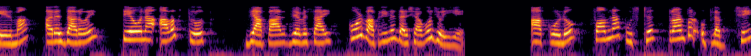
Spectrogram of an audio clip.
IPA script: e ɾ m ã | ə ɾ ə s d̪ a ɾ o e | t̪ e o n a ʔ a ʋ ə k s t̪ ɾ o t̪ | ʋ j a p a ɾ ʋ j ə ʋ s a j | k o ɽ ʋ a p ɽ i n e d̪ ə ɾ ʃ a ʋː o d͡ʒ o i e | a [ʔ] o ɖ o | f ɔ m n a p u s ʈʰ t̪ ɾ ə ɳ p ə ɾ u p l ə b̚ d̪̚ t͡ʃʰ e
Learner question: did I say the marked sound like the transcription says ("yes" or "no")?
no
